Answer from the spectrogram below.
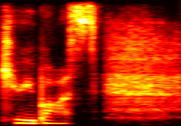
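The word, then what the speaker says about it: Kiribati: a lot of places why is kiribos said Curie boss because the ti is pronounced an s in that language that is just how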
